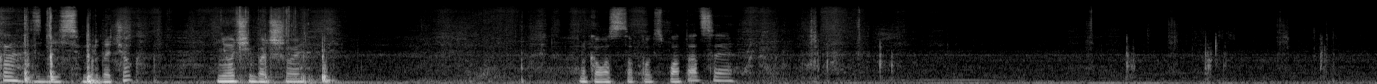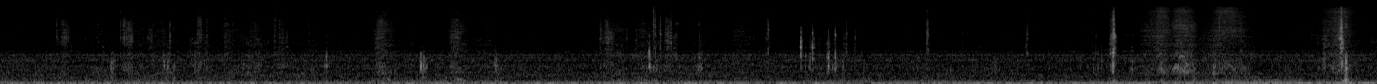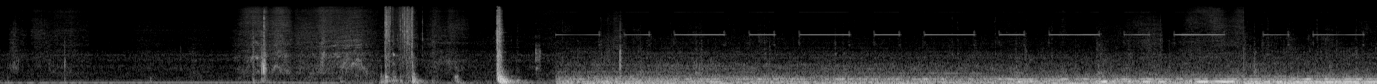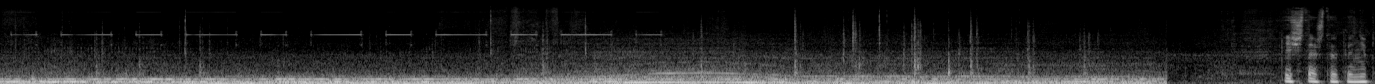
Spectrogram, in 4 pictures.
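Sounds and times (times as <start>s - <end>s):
car engine starting and idling: 0.0s - 6.2s, 32.8s - 53.0s.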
